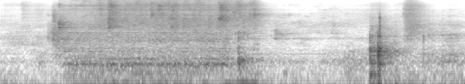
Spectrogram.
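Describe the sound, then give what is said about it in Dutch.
A small amount of water, about a tablespoon per two bananas, pours into a blender jar holding frozen bananas for banana ice cream. It makes a steady splashing stream for about two seconds, then a short second splash follows. The sound is fairly quiet, with no one talking. “Daar doe je dan een klein beetje water bij.”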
